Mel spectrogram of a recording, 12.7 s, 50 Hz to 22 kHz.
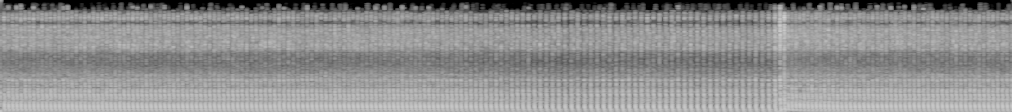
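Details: Suzuki LT250E Quadrunner quad with fuel starvation, idle and starting problems: steady, evenly spaced single-cylinder thumping holding speed without surging or dropping out; now fixed, running normally.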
